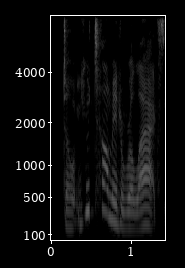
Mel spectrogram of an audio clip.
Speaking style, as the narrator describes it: muttered Eli, feeling sulky and abused

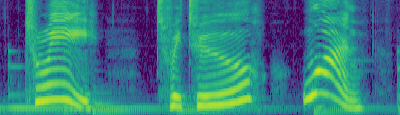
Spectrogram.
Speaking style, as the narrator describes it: cried Barn Owl

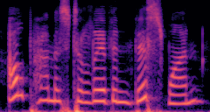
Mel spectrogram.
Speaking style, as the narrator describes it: cried little Mrs

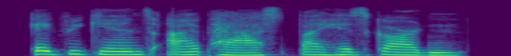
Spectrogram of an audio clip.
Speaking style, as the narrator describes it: Alice ... she went on in a trembling voice

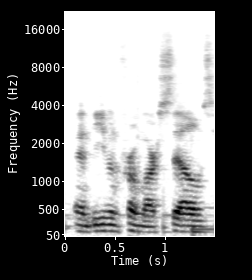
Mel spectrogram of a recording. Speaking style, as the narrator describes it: he said under his breath

